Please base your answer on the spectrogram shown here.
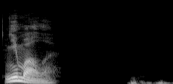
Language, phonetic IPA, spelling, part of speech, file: Russian, [nʲɪˈmaɫə], немало, adverb / adjective, Ru-немало.ogg
- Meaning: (adverb) 1. quite a bit, a great deal 2. considerably; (adjective) short neuter singular of нема́лый (nemályj)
